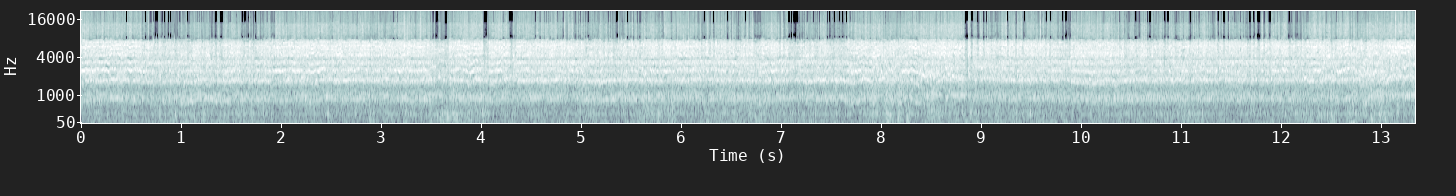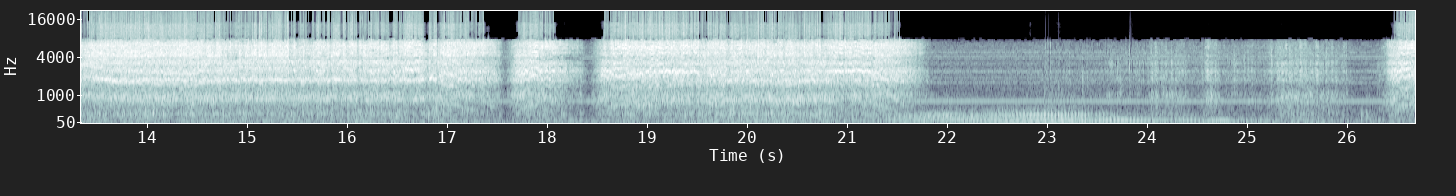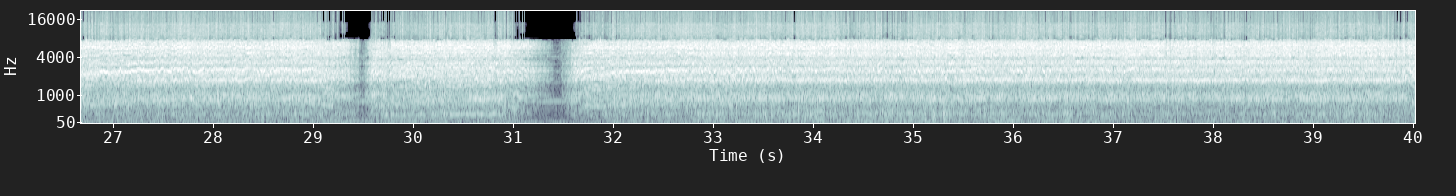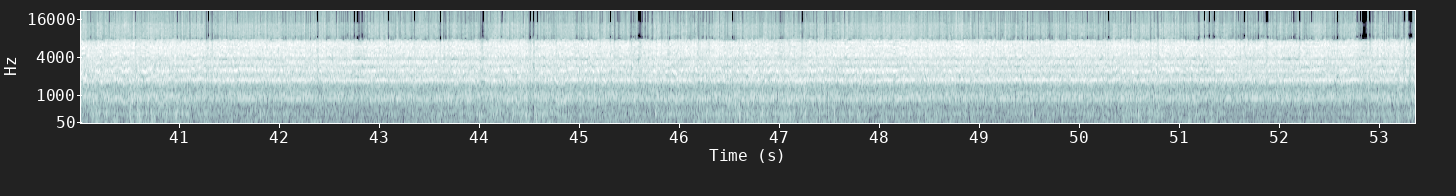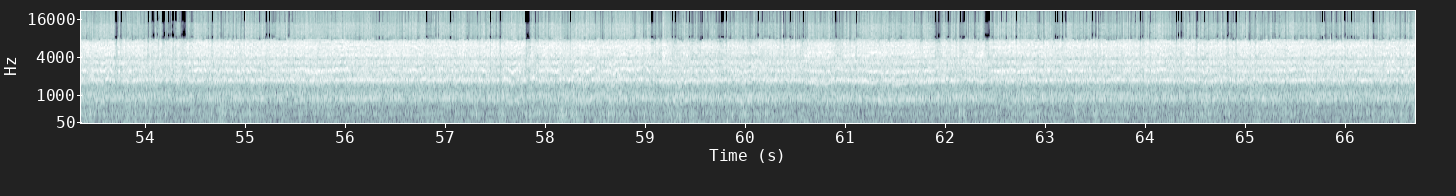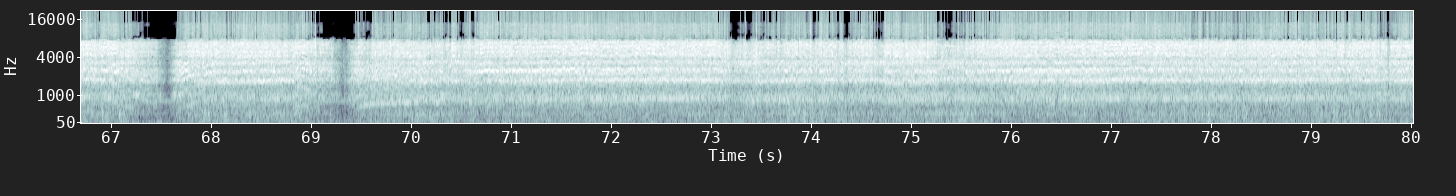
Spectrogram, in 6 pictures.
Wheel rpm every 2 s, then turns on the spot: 210, 230, 230, 230, 240, 230, 240, 230, 150, 120, 150, 0, 20, 140, 170, 130, 200, 230, 230, 230, 230, 230, 230, 230, 230, 230, 230, 230, 230, 230, 230, 230, 230, 180, 140, 210, 220, 220, 220, 230.
24-26 30-32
